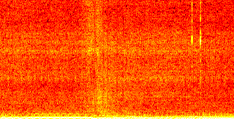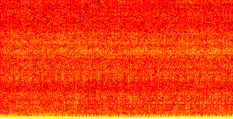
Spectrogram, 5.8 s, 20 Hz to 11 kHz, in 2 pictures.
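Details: 3rd Gen Camaro Z28 carbureted V8 after replacing the plug wires and the spark plugs that caused a dead-cylinder misfire; deep, steady idle with an even beat and no stumble or skipped firing, now a normal idle on all eight cylinders.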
